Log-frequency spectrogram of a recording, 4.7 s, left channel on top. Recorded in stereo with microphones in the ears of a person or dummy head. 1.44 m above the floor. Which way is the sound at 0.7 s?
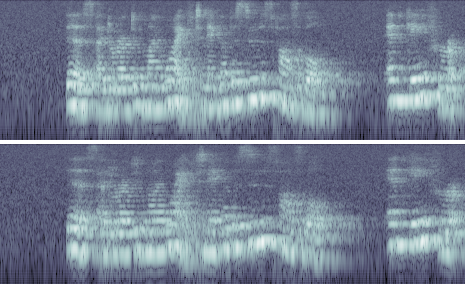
50° left (ahead or behind).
